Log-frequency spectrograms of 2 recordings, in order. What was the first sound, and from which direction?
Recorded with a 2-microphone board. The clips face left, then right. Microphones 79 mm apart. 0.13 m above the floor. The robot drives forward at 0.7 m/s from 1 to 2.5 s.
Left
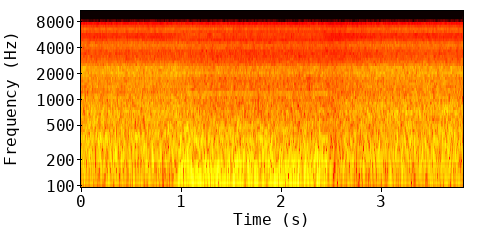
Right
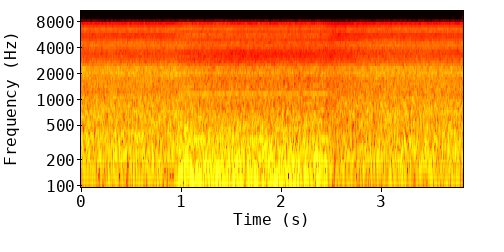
Only background noise.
